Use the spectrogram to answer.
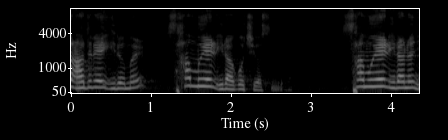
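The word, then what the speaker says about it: שמואל: 사무엘이라는 이름은 좀 더 정확하게 발음하면 쉐무엘인데 이 쉐무는 들으셨다라는 뜻이고 엘은 하나님을 말합니다.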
